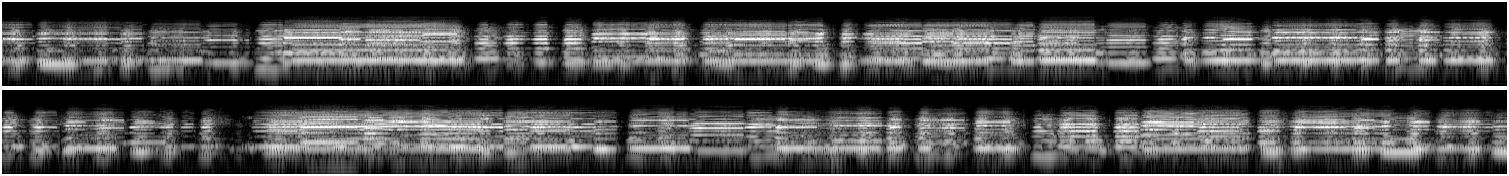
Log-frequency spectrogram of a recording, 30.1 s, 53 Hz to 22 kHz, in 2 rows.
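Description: Accordion music played back from a decades-old home reel-to-reel recording on a TEAC A-4300 tape deck, with steady held chords and a short break a little past halfway.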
